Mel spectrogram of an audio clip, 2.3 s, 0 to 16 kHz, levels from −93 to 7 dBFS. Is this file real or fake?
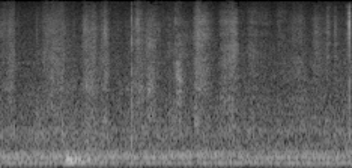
fake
